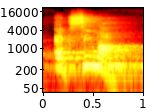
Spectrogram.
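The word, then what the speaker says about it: eczema: news please note करें यहां पे स की आवाज स की जगह पे एस की आवाज निकाल दी हमने इसका प्रनंसीएशन क्या है एग्जिमा एग्जिमा खुजली या खारिश नेक्स्ट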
